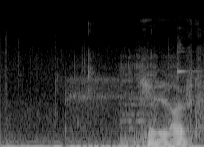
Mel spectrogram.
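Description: A fire crackles in a forge.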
